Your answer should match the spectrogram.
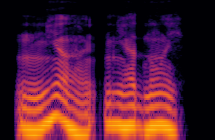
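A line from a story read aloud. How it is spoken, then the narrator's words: Sad. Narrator (Russian): грустно ответила Лера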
